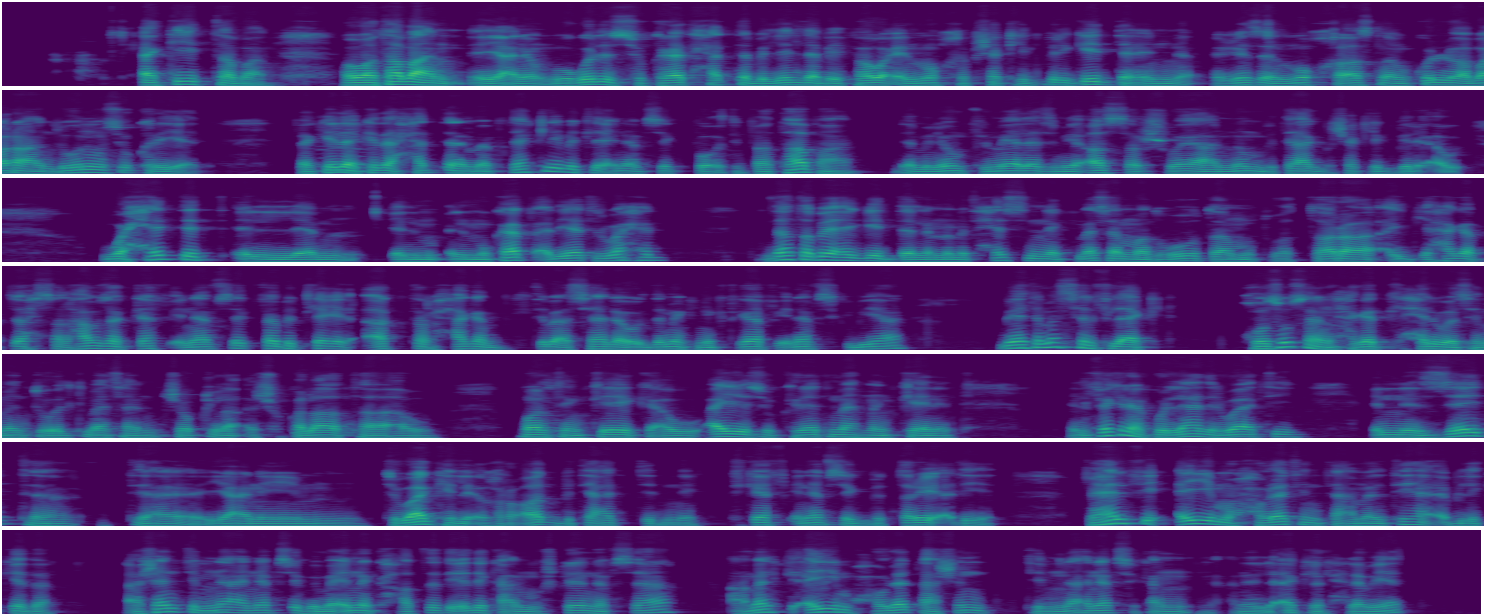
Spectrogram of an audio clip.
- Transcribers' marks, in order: other background noise; in English: "molten cake"
- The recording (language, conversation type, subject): Arabic, advice, إزاي أقدر أتعامل مع الشراهة بالليل وإغراء الحلويات؟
